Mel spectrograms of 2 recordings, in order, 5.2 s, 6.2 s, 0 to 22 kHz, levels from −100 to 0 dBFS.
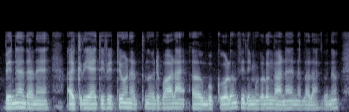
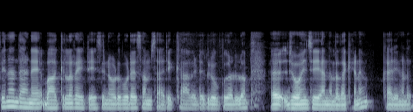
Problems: none marked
